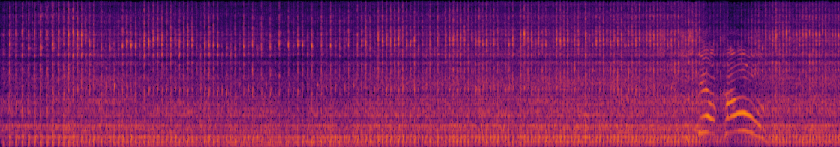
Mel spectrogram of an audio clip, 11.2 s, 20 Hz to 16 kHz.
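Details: SPS Longtail mud motor, freshly built and still cold, just after its first oil change following a 3-hour break-in, now on 10w-30 Royal Purple synthetic with 2 oz BestLine. The single pops at a fast steady beat and revs up evenly without knocking; it seems to rev smoother and is healthy.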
